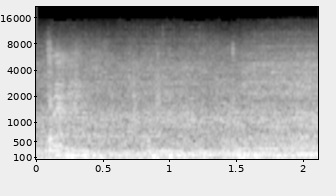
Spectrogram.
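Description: Low steady rumble of traffic in the background.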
